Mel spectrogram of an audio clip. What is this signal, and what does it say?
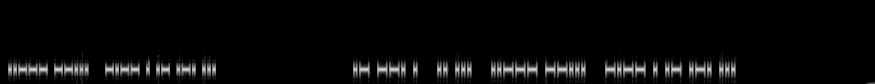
Morse code, heard as a keyed tone, about 48 wpm, 700 Hz. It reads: 27 YEARS AGE IS 27 YEARS
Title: Speed-Racing Common QSO Phrases - 40wpm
